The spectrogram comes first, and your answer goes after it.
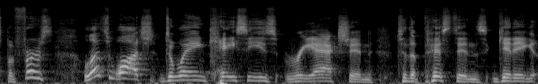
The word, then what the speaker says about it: Casey: is it coach dwayne casey or is it coach dwayne cade e no i don't know that second name my first name is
